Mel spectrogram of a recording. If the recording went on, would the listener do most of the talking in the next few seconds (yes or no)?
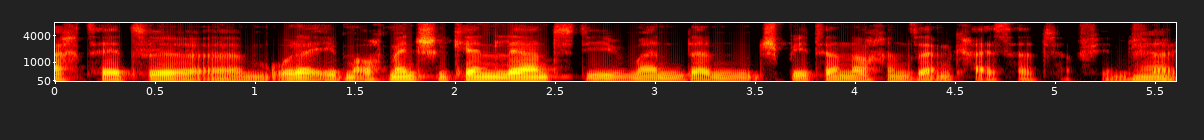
yes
